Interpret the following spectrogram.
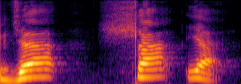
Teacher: Maka ja makhrajnya tengah lidah dengan langit-langit. Sya juga sama, ya juga demikian juga sama.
